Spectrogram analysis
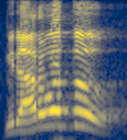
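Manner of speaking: loud, high scolding; hushing rebuke. Acted. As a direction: shut the crowd up sharply. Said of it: "అంట".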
